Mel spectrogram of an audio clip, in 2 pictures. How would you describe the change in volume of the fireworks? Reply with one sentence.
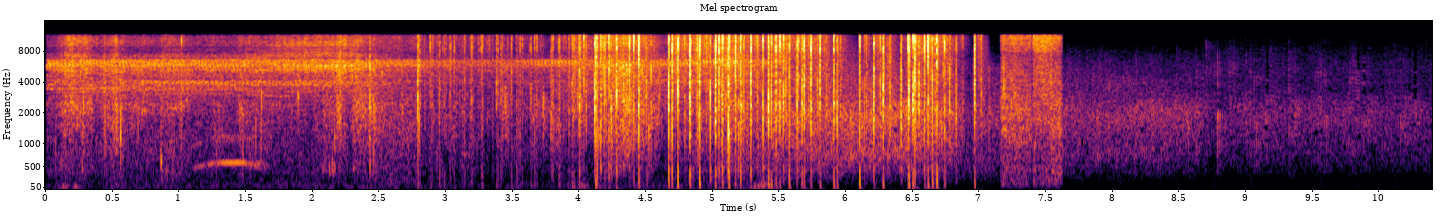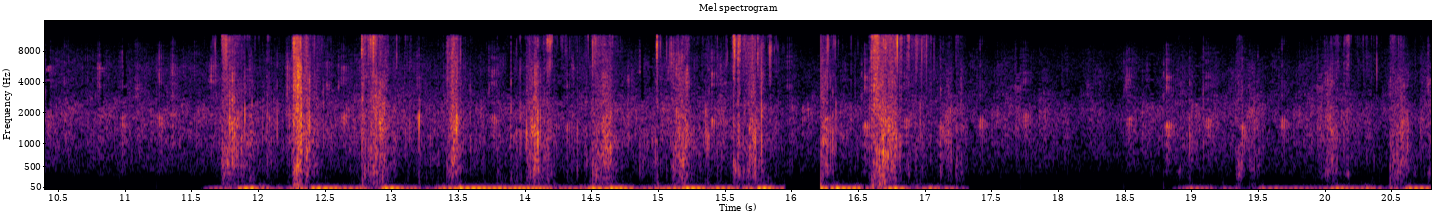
The volume of the fireworks goes up.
